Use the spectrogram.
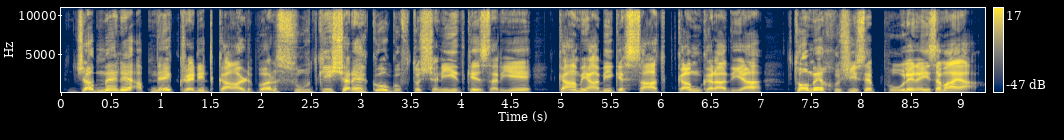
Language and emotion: Urdu, happy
